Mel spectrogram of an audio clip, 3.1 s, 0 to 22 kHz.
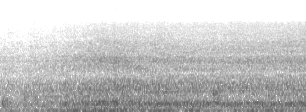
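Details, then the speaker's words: New 100 CFM bathroom extractor fan running on a bench: whooshing hum speeds up and grows louder as a hand covers the discharge, creating back pressure from a restricted outlet. "hear that again it's accelerating because i have my hand over the exhaust the discharge of the fan because this is because it has black back pressure"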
